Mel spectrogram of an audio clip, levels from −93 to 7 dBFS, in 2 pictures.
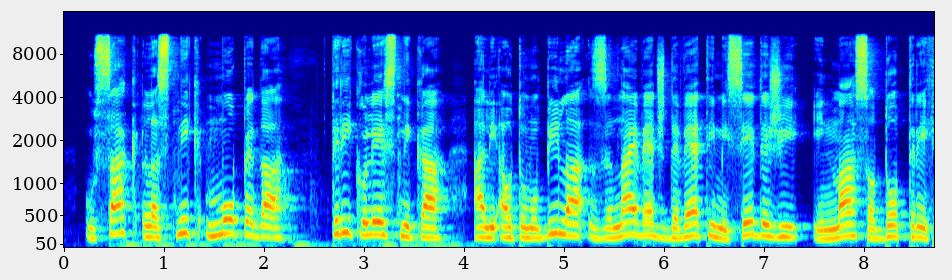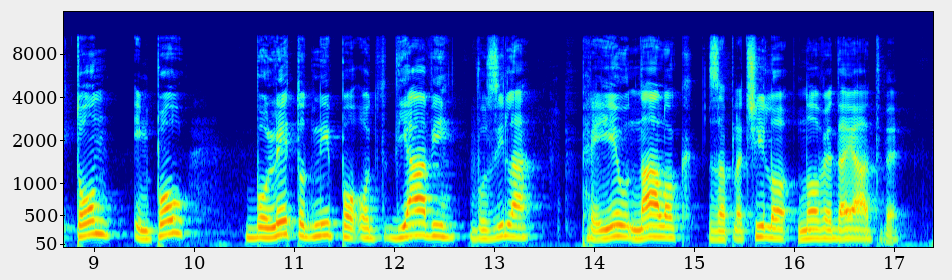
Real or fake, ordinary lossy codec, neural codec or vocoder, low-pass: real; none; none; 10.8 kHz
